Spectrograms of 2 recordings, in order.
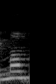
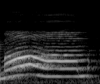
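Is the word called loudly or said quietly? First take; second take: quietly; loudly. First: It is said at a quiet, normal level. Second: It is called out loudly.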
